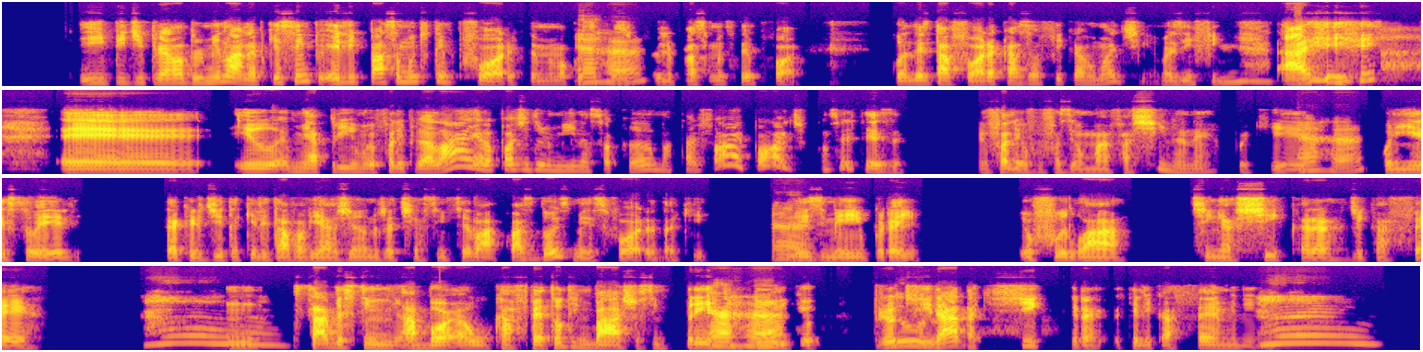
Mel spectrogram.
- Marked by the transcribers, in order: tapping; laughing while speaking: "Aí"; gasp; other background noise; gasp
- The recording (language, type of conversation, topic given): Portuguese, podcast, Como falar sobre tarefas domésticas sem brigar?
